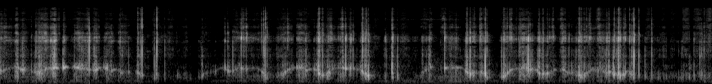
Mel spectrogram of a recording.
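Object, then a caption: Plastic pill bottle with screw cap. The cap of a small white plastic pill bottle with a blue label is twisted with the fingertips, making a fast run of ratcheting clicks. The crisp clicks come in bursts with a brief pause partway through, over a bright, steady high tone and a light scraping grind. Each click dies away almost instantly.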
